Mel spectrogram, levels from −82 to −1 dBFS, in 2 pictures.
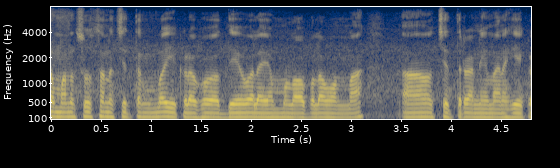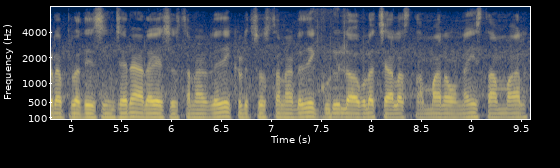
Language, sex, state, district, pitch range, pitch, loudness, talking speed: Telugu, male, Andhra Pradesh, Anantapur, 105-115 Hz, 110 Hz, -18 LUFS, 165 wpm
